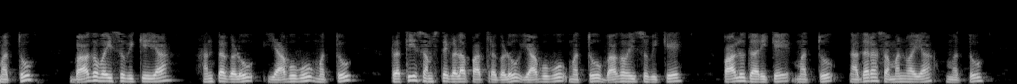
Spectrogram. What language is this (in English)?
Kannada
